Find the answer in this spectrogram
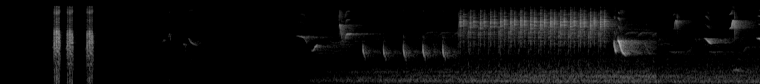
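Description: Fieldfare giving three harsh, dry chacks, then a rapid scolding chatter of rasping notes that runs for several seconds. A thin high note or two from another bird sounds behind.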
